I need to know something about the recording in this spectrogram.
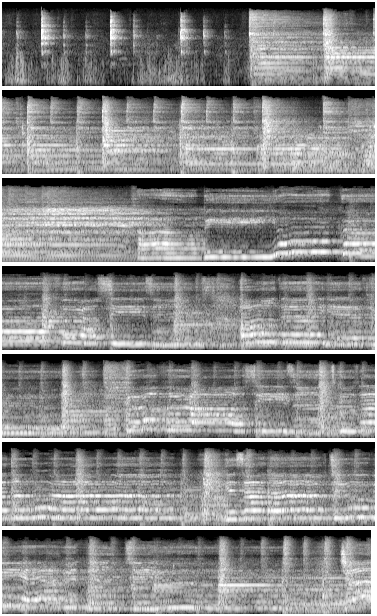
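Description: A surf-rock band playing live: a few sharp clicks, then electric guitar, bass guitar and drums come in together about three seconds in, and a woman's singing voice joins about twelve seconds in.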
